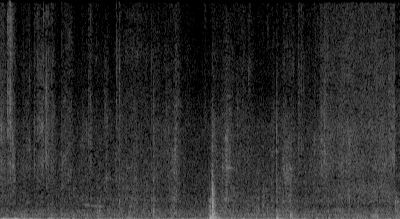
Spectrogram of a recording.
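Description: Wind rumbling on the microphone, with scattered light knocks and rustles as coconut fronds and wooden poles are handled on a hut's roof frame; the sharpest knock comes about two seconds in.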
